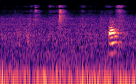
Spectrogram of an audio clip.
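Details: Indoor pet cat begging to be fed dinner, fed on a table out of the dog's reach; a brief bright meow late in the clip, preceded by soft clicks, and a person asking what food he wants.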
